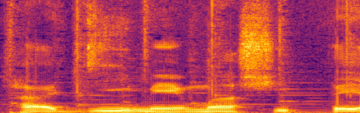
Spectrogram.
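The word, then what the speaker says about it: はじめまして: Hajimemashite bertuliskan hajimemashite ya guys ya di situ, tapi dalam pelafalannya dalam logat bahasa Jepang adalah hajimemashite. Shin-nya tidak terlalu tebal.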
